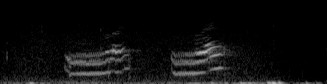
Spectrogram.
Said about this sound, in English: And there's the cats.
